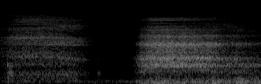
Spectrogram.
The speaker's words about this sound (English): You should make the time to relax. Take a deep breath.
